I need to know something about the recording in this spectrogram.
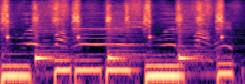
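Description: Instrumental passage of a cumbia song: a repeating bass line and steady percussion under a lead melody that slides between notes.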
